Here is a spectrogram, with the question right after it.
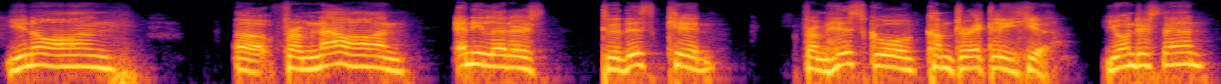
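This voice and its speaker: Guy doing bossy threatening mobster, higher voice, radio play, dull dry sound. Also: takes it slowly, a little mellow, no echo. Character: bossy, menacing mobster running a cab stand. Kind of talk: amateur radio play acting. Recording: dull lo-fi home recording.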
